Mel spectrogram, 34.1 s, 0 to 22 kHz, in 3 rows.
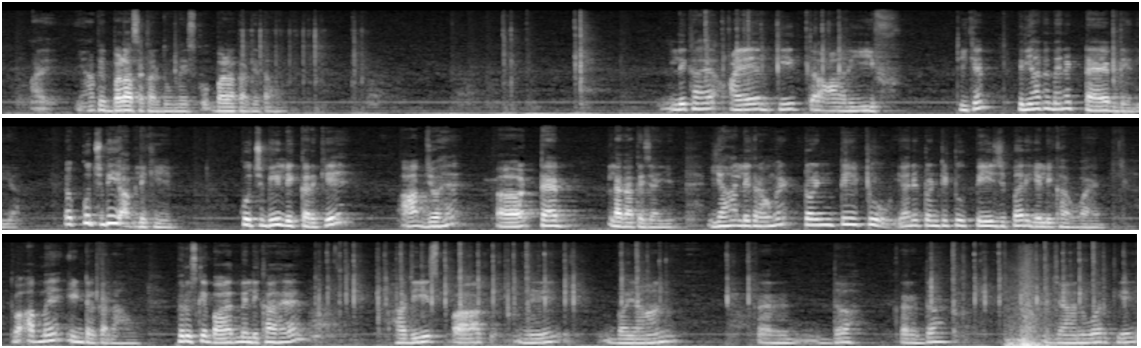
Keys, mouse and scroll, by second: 0.0-0.1 typing, 1.2 ctrl+a, 2.3 ctrl+F10, 5.1 End, 6.6-8.6 typing, 11.0 typing, 19.7 typing, 23.6 Return, 25.7-30.4 typing, 31.6-34.0 typing.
